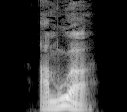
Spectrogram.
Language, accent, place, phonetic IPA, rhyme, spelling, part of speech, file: German, Germany, Berlin, [aˈmuːɐ̯], -uːɐ̯, Amur, proper noun, De-Amur.ogg
- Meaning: Amur (long river forming the border between the Far East of Russia and Northeastern China)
